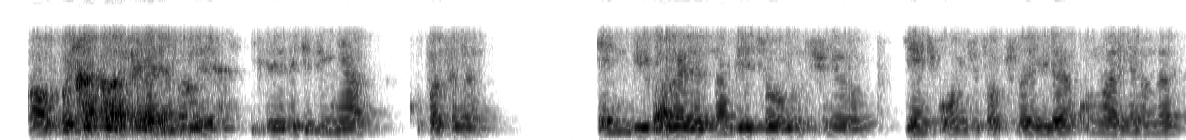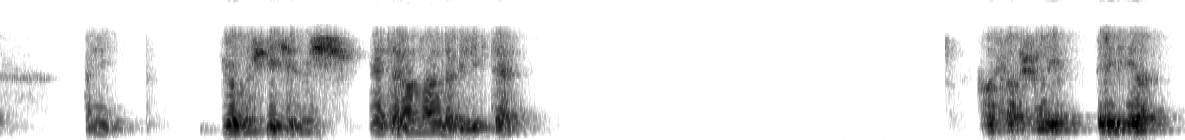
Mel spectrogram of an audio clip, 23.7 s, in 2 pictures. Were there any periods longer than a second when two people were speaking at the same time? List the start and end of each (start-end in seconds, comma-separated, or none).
0.8-2.2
